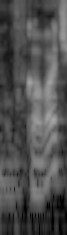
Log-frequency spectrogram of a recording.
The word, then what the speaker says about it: Bukovac: Они говорят Буковач, а пишется Буковак.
